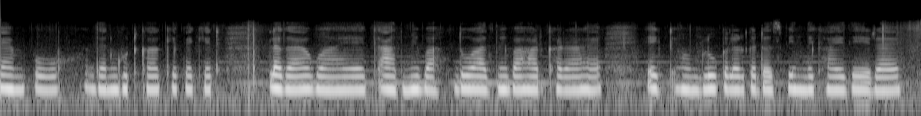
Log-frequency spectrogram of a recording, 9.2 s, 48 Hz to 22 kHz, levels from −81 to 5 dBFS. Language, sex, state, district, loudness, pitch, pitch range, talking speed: Hindi, female, Punjab, Pathankot, -17 LUFS, 200 Hz, 195-205 Hz, 150 wpm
